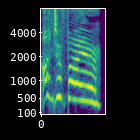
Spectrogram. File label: Voice damaged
